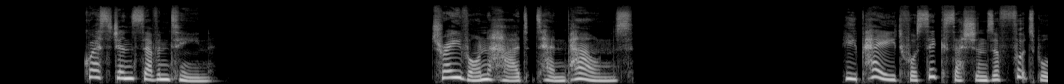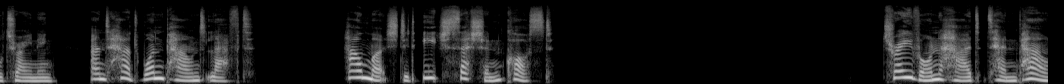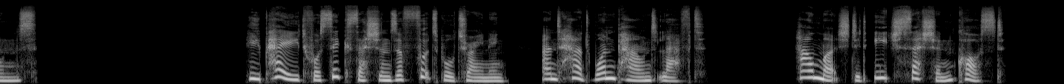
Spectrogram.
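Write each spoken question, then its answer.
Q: How much did each session cost?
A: £1.50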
